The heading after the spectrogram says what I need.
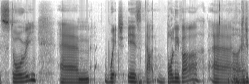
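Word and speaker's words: Bolívar: And I have have heard a story um which is that Bolivar uh could you pronounce that better for me? By Simon Bolivar.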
